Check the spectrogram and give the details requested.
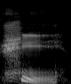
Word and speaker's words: ski: And the pronunciation of the word "ski" aroused long discussions and was never definitely settled by anybody. The Captain said "skee," but he did not object to "shee," which was said to be the more strictly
